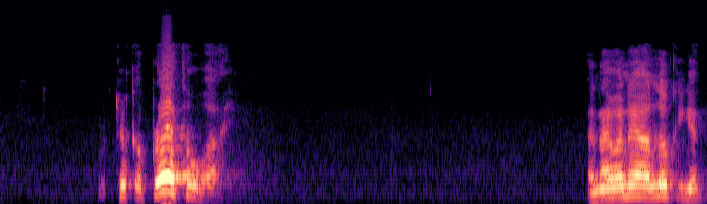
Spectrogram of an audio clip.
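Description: An elderly man speaks calmly into a microphone, in short bursts.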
